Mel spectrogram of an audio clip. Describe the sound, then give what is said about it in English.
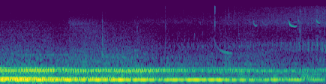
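A few short, bird-like chirps and sweeping squeaks, probably from fish and bugs, surface faintly over a steady, loud low drone in an underwater recording heard in the room of Jana Winderen's work, with no one speaking. “So we're in the room of Jana Winderen, and you might think these chirps are birds, but I actually think we're at this point underwater.”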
